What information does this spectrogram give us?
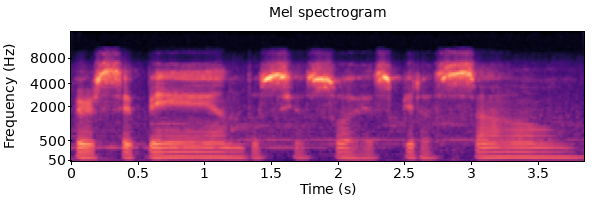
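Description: A man leading a guided meditation, speaking in deliberate phrases with long pauses. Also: on the low side, monotone, highs cut off, noisy background. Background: clear background music.

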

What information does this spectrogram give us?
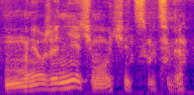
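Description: Menacing, smug low-voiced Nazi officer. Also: male voice, wildly swooping pitch, fast. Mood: coldly smug. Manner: taunting, menacing, mock-polite. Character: sadistic, smug SS camp officer and boxing enthusiast. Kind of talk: Soviet radio play acting. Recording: noisy archival radio drama recording.

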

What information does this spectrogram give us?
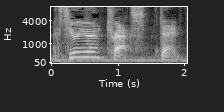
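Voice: medium pitch, sing-song, slow pace, fairly bright tone, faint music behind. A narrator reading screenplay stage directions at a table read in a matter-of-fact way. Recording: faint background hum.

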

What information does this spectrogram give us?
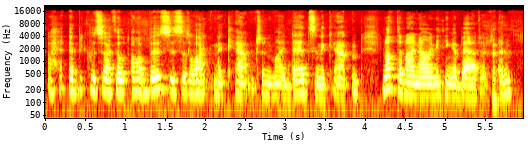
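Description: An older woman with an Australian accent, thoughtfully recalling her life in an interview, pausing often. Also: low-pitched, a little mellow. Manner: reflective, hesitant with many fillers. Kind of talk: oral history interview.

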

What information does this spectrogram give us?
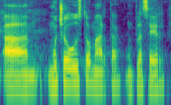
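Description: A man preaching informally to a church congregation, animated and self-deprecating, bantering with listeners and dropping in English phrases. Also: medium pitch, slow, a little hiss or hum. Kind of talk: informal conversational sermon with anecdotes.

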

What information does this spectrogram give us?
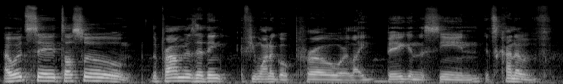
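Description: A man chatting on a podcast, pausing to search for words and swearing casually. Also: medium pitch, fairly even intonation, a little mellow. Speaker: podcast co-host. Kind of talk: casual chat.

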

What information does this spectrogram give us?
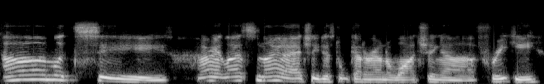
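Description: A man's voice: mid-range voice, expressive, measured pace, fairly bright tone, dry recording. A man co-hosting a podcast, chatting casually about films. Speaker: podcast co-host. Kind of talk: casual film chat. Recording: dull, lo-fi audio.

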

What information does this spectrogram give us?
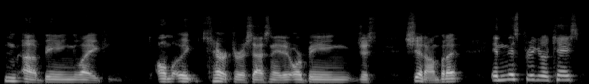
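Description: A man with a medium-pitched voice in casual podcast talk. He hosts in a measured, conciliatory manner, pausing and rephrasing as he makes his point. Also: expressive. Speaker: podcast host.

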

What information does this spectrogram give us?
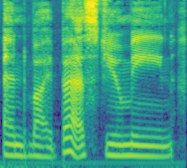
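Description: A woman's voice: deep voice, flat delivery, slow, dark tone, clean tone, no echo, studio quality. A woman voicing a haughty, dryly possessive young man with a drawling manner, in an audiobook-style story reading. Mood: dry, grudging.

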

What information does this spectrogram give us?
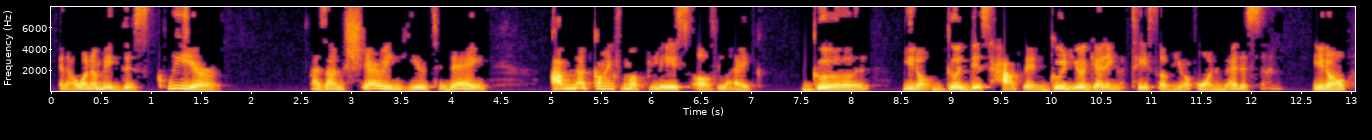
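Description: A woman from Haiti giving a casual, reflective personal account, halting and often circling back to correct herself. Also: medium pitch, breathy edge, no echo. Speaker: participant sharing personal experience in a group discussion.

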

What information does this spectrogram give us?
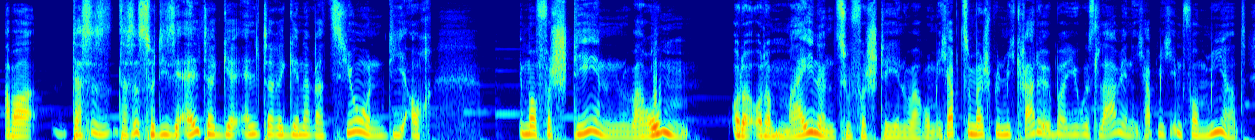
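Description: A forty-year-old speaking off the cuff to an audience in a husky, gravelly voice, halting and repeating words, emotional and blunt with casual swearing. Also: medium pitch, animated, warm tone, no room sound, soft background music. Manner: halting, repetitive, searching for words. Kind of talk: unscripted casual monologue to an audience.

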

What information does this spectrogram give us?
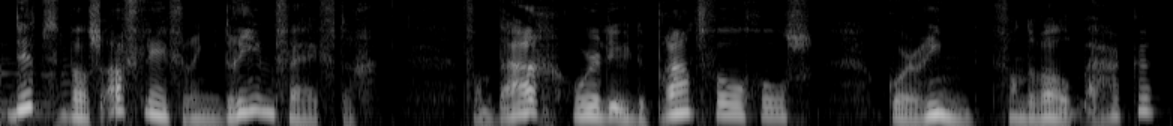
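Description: A woman's voice: fairly low pitch, a little mellow, dry recording, studio quality. A woman announcer reading scripted closing credits for a radio programme.

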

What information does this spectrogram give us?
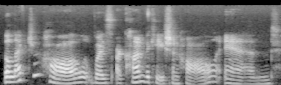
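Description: A woman's voice: medium pitch, animated, a little slow. A young woman from Guyana, a graduate researcher, talking casually in an interview, with lots of ums and laughing as she tells her story. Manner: chatty, frequent ums, laughs through stories.

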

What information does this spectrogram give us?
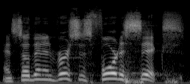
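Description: A man's voice: high voice, animated, normal speed. A man pastor preaching a sermon in a conversational way, speaking straight to the congregation. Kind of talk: sermon with live interpreter.

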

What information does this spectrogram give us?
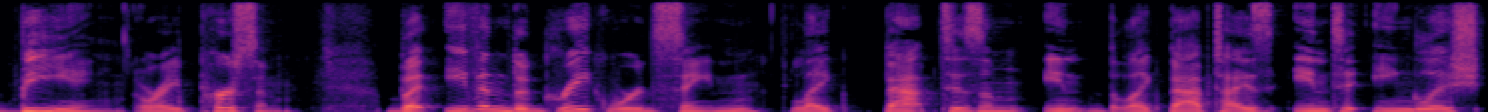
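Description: A young adult man explains a Bible passage in a relaxed, chatty way, stopping for side notes. His voice sits in a middle pitch, and the recording is dry and close with no room echo. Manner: chatty, with many asides. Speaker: Bible teacher. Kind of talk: casual Bible teaching.

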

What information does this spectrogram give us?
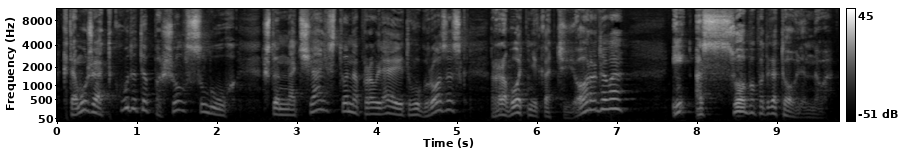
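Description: Lively, wry male storyteller. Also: fairly high pitch, husky, exaggerated voice. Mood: wry, ironic. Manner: measured, ironic. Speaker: narrator. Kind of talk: expressive scripted radio play narration.

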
